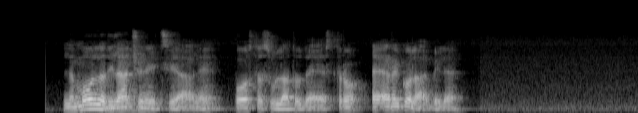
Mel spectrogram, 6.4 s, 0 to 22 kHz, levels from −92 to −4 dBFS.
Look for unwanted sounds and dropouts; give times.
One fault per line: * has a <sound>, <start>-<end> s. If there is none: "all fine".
all fine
